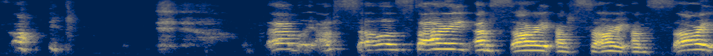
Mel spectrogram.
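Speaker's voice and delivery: struggling to stay composed. Telling viewers about a young woman's death, struggling to stay composed. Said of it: "Give me a second".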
